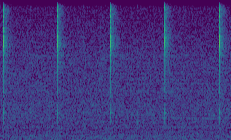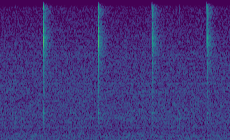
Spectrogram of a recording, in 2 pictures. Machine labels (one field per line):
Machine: valve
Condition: normal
